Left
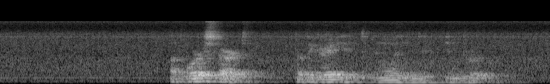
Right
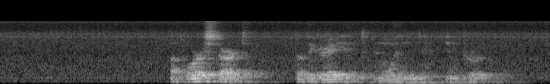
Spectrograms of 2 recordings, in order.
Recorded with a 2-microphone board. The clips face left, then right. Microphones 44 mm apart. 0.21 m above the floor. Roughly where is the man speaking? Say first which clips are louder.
Even; centre.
